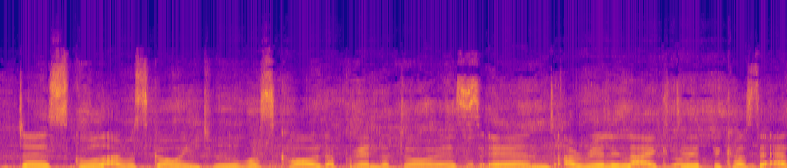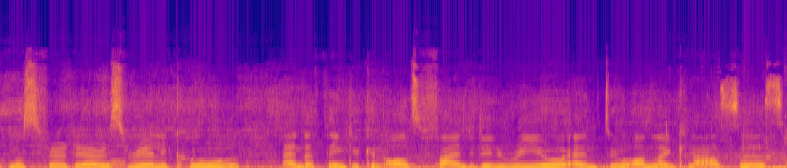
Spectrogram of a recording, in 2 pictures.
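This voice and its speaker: With noticeable background noise behind her, a woman with a fairly high pitch talks at a moderate pace, with hardly any pauses and fairly even intonation. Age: 20s; young. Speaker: vlogger. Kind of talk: Q&A vlog.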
